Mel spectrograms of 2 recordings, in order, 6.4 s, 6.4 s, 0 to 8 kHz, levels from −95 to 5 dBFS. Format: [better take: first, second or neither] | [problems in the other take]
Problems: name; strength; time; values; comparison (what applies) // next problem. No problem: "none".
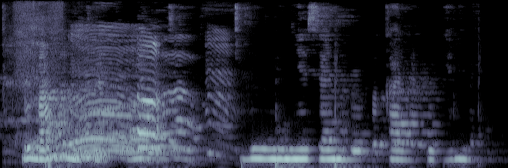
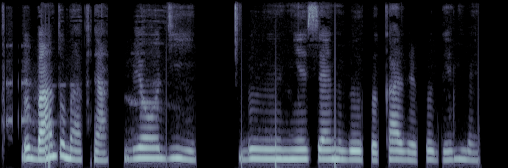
second | noise reduction (classical method WPE with log-MMSE)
